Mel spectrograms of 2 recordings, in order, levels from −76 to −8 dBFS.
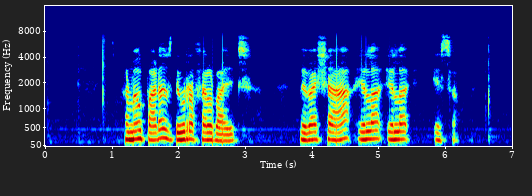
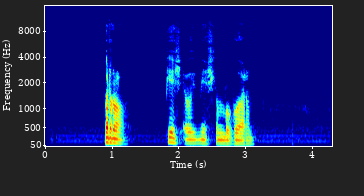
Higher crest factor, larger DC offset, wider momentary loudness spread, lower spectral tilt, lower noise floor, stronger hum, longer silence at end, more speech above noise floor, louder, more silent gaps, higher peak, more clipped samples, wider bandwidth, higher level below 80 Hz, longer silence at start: second, 16 dB vs 26 dB; neither; first, 14 LU vs 11 LU; about the same, -7 dB/octave vs -8 dB/octave; second, -61 dBFS vs -68 dBFS; neither; second, 0.85 s vs 1.2 s; first, 47 dB vs 43 dB; first, -15 LUFS vs -25 LUFS; neither; about the same, 0 dBFS vs -2 dBFS; neither; second, 7.2 kHz vs 10.5 kHz; about the same, -54 dBFS vs -54 dBFS; first, 1.2 s vs 0.9 s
